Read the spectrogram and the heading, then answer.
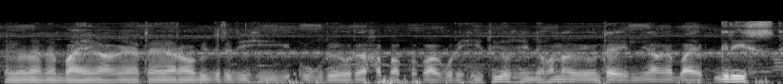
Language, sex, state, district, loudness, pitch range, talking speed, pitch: Chakma, female, Tripura, Dhalai, -20 LUFS, 105-110 Hz, 185 wpm, 105 Hz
